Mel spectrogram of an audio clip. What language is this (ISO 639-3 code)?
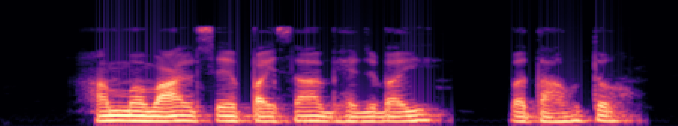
mag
